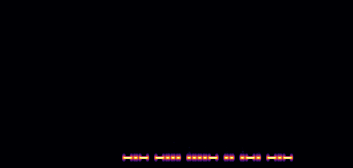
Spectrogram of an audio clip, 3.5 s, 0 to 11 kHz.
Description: Morse code, heard as a keyed tone, about 43 wpm, 700 Hz. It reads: KB4IRK
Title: USA Call Signs - 6 Characters - 4x Character Spacing - 45wpm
